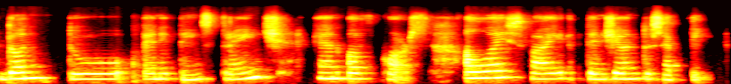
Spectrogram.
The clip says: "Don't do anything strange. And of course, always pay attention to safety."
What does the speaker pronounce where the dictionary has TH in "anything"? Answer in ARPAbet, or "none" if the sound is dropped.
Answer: T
